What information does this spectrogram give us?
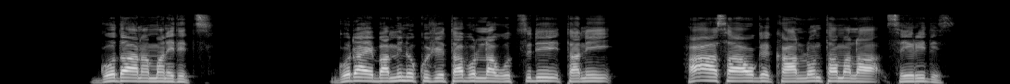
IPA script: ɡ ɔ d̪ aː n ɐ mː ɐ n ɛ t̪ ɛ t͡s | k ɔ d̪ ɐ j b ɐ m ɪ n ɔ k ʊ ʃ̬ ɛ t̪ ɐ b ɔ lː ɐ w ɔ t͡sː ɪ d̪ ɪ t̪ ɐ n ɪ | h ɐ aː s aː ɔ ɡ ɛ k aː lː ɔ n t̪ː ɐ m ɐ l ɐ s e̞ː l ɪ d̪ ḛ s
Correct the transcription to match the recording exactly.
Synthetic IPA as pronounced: ɡ ɔ d̪ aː n ɐ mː ɐ n ɛ t̪ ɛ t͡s | ɡ ɔ d̪ ɐ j b ɐ m ɪ n ɔ k ʊ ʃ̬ ɛ t̪ ɐ b ɔ lː ɐ w ɔ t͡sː ɪ d̪ ɪ t̪ ɐ n ɪ | h ɐ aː s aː ɔ ɡ ɛ k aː lː ɔ n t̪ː ɐ m ɐ l ɐ s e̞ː ɾ ɪ d̪ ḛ s

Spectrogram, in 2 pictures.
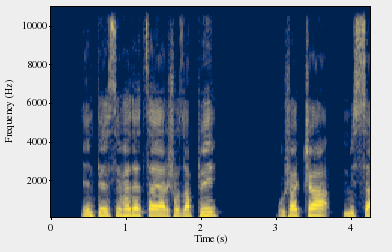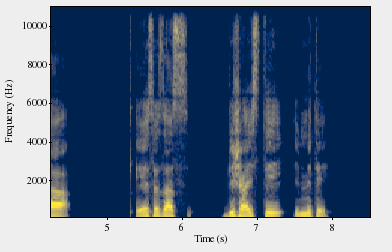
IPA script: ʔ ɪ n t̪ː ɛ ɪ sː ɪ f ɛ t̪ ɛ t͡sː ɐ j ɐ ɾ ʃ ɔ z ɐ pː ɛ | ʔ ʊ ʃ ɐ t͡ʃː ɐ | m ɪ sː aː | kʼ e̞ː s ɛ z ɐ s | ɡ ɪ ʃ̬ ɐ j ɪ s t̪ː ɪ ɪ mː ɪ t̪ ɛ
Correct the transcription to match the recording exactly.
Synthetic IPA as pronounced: ʔ ɪ n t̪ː ɛ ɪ sː ɪ f ɛ t̪ ɛ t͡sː ɐ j ɐ ɾ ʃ ɔ z ɐ pː ɛ | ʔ ʊ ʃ ɐ t͡ʃː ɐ | m ɪ sː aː | kʼ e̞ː s ɛ z ɐ s | ɡ ɪ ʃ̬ ɐ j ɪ s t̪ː ɪ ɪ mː ɪ t̪ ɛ

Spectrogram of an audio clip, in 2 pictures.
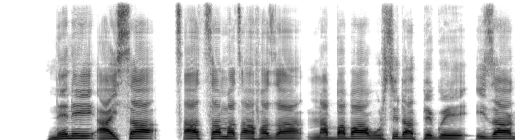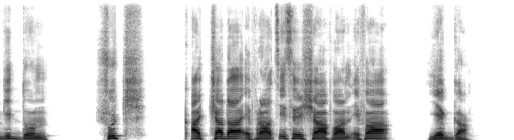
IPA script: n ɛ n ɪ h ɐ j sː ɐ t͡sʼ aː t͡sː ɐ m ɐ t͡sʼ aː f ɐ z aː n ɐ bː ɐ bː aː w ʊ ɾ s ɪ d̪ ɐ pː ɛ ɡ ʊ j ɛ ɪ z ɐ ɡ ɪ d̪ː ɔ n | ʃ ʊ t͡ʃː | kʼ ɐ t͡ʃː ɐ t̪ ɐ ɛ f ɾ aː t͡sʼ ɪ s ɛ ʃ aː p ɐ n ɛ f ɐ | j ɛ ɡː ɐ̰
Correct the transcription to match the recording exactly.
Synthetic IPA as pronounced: n ɛ n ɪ h ɐ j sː ɐ t͡sʼ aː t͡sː ɐ m ɐ t͡sʼ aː f ɐ z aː n ɐ bː ɐ b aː w ʊ ɾ s ɪ d̪ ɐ pː ɛ ɡ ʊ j ɛ ɪ z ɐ ɡ ɪ d̪ː ɔ n | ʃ ʊ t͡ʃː | kʼ ɐ t͡ʃː ɐ d̪ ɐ ɛ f ɾ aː t͡sʼ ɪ s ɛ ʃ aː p ɐ n ɛ f ɐ | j ɛ ɡː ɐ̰

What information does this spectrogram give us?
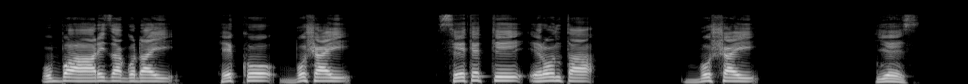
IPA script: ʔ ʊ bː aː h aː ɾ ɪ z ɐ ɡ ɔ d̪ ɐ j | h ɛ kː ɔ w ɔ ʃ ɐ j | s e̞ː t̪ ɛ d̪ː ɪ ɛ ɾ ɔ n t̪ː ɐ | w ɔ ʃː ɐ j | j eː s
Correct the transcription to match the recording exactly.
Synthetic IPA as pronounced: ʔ ʊ bː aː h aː ɾ ɪ z ɐ ɡ ɔ d̪ ɐ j | h ɛ kː ɔ b ɔ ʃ ɐ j | s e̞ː t̪ ɛ t̪ː ɪ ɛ ɾ ɔ n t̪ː ɐ | b ɔ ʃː ɐ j | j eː s

